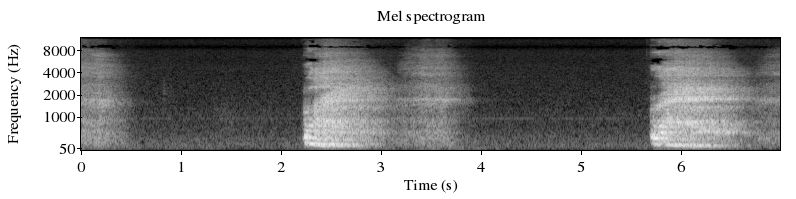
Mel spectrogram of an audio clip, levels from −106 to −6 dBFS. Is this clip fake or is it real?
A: real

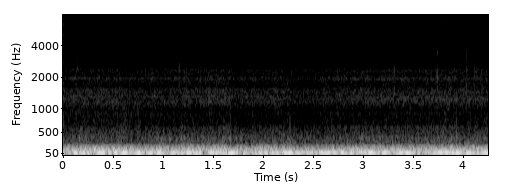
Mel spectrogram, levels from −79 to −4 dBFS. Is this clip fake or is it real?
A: real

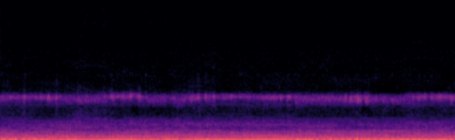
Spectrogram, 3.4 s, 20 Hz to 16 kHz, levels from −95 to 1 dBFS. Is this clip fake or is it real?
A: fake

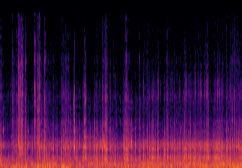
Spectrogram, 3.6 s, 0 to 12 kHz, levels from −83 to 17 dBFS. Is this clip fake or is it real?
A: real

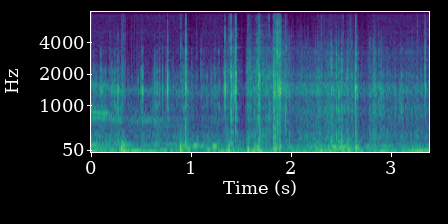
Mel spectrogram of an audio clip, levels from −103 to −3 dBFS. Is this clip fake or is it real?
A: real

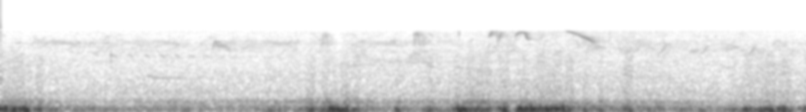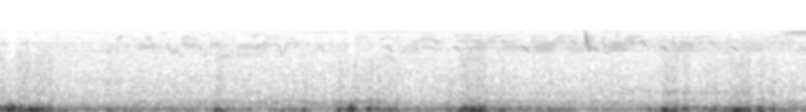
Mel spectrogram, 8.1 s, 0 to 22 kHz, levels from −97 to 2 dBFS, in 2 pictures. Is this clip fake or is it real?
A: real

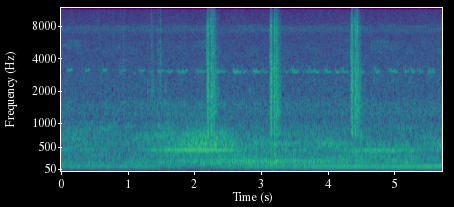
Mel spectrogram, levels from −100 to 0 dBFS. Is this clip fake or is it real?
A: real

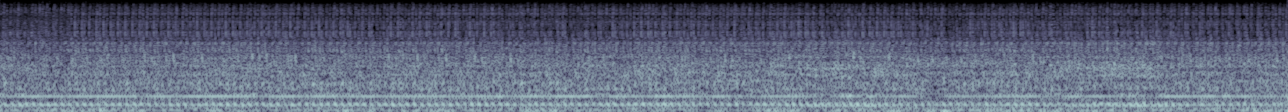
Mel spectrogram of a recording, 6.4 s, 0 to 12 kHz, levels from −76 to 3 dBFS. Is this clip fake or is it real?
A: real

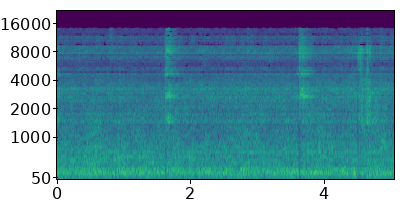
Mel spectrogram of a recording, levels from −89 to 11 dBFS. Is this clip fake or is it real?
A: fake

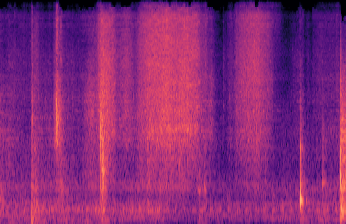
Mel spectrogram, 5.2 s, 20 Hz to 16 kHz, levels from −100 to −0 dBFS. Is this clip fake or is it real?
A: fake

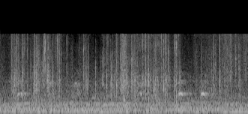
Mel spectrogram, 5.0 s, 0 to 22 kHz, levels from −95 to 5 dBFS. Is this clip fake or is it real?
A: real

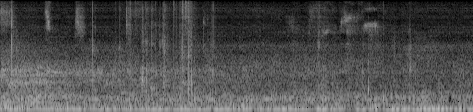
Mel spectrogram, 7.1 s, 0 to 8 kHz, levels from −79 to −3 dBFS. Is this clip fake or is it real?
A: fake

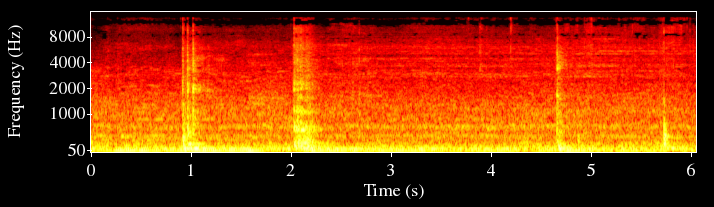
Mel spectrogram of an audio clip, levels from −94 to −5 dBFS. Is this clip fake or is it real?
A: real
